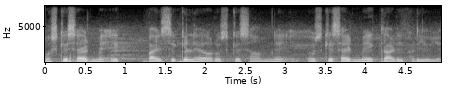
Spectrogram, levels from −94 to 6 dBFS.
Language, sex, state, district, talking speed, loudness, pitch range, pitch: Hindi, male, Bihar, Darbhanga, 205 wpm, -18 LUFS, 120-140 Hz, 130 Hz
